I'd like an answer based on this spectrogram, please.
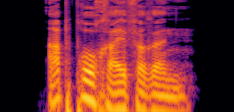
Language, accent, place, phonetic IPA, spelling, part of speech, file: German, Germany, Berlin, [ˈapbʁʊxˌʁaɪ̯fəʁən], abbruchreiferen, adjective, De-abbruchreiferen.ogg
- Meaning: inflection of abbruchreif: 1. strong genitive masculine/neuter singular comparative degree 2. weak/mixed genitive/dative all-gender singular comparative degree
